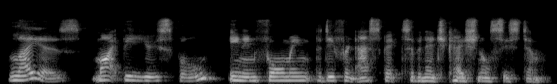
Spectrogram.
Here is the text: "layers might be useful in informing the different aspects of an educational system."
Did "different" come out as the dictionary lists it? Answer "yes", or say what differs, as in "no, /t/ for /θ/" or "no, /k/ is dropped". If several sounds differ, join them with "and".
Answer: yes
